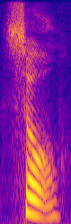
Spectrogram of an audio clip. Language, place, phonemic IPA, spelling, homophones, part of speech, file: English, California, /soʊl/, soul, Seoul / sole / sowl, noun / adjective / verb, En-us-soul.ogg
- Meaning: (noun) 1. The spirit or essence of a person usually thought to consist of one's thoughts and personality, often believed to live on after the person's death 2. The spirit or essence of anything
